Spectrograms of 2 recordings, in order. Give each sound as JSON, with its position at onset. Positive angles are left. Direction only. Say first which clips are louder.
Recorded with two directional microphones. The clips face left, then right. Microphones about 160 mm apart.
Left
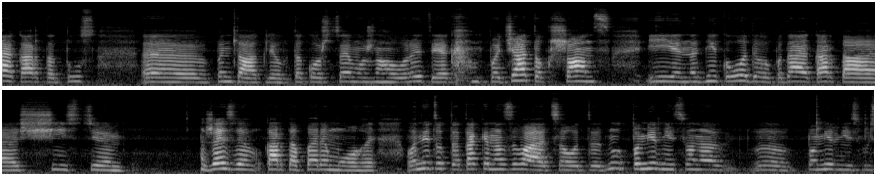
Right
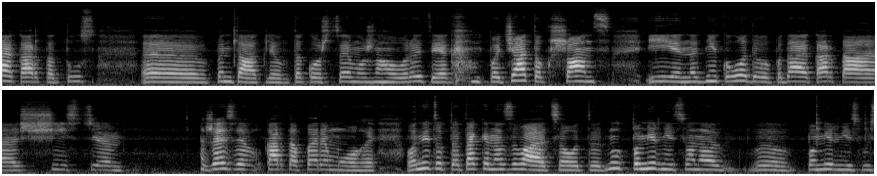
{"t": 0.0, "sound": "speech", "louder": "right 3 dB", "side_deg": -20}
{"t": 8.4, "sound": "speech", "louder": "left 2 dB", "side_deg": 0}
{"t": 10.7, "sound": "speech", "louder": "left 2 dB", "side_deg": 5}
{"t": 12.7, "sound": "speech", "louder": "right 6 dB", "side_deg": -25}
